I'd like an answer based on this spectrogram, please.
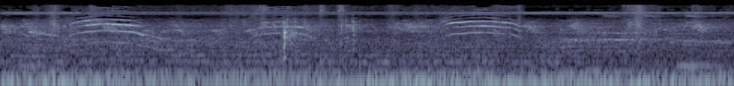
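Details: Adopted stray kittens, eight weeks old, at play in a backyard: two clear arched meows, one early and one about two seconds later, with a sharp click between them over a constant low background hum.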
